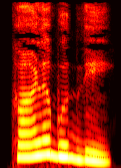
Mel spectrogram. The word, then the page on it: ಕಾಲಬದ್ಧ: kālabaddha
